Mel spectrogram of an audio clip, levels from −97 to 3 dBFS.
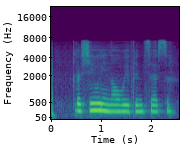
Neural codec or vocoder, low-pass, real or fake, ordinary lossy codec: codec, 16 kHz, 0.9 kbps, LongCat-Audio-Codec; 7.2 kHz; fake; none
